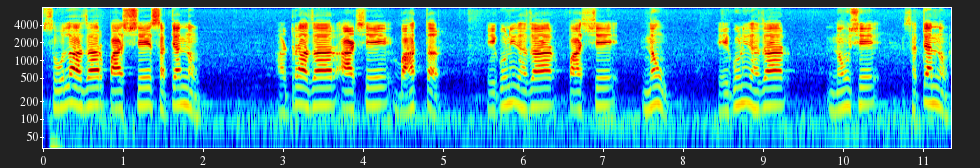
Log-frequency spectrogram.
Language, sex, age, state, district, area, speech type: Marathi, male, 18-30, Maharashtra, Washim, rural, spontaneous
